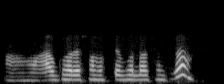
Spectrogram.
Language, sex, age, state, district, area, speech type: Odia, female, 30-45, Odisha, Sambalpur, rural, conversation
